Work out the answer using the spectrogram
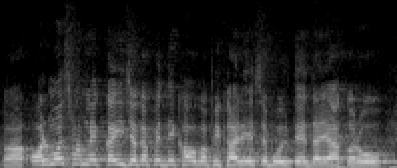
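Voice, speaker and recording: A woman's voice: high-pitched, fairly even intonation, normal speed, in a large hall, dull audio. A woman teacher explaining a storybook lesson to young children, patiently translating each line and asking the class questions. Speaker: school teacher.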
